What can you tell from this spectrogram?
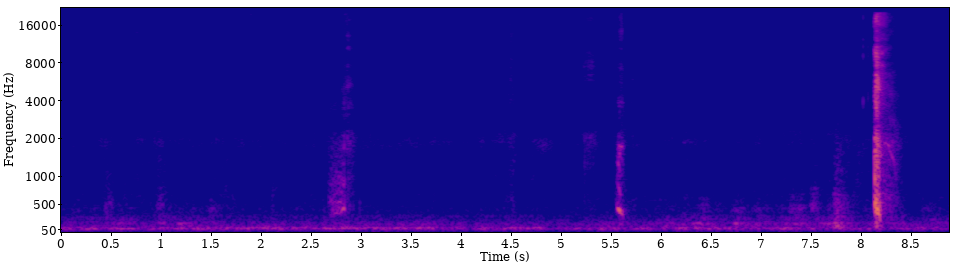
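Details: A single sudden, sharp sneeze burst near the end of quiet room noise.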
